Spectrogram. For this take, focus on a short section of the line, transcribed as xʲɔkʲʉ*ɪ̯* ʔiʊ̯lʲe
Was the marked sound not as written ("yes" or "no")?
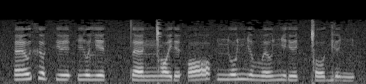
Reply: no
